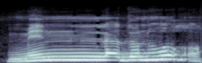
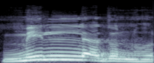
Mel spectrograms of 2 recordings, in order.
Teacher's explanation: नून को मुकम्मल तौर पे लाम पे बदल लेंगे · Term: इदगाम बिला गुन्ना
